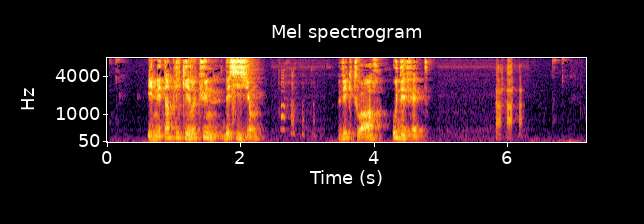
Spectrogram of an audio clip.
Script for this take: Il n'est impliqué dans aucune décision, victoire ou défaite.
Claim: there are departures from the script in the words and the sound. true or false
true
